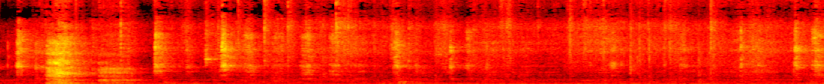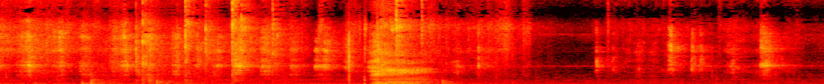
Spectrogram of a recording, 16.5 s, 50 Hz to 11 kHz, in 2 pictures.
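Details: Shayna, a black and silver Miniature Schnauzer born 21/11/2022, at home in Cape Town, South Africa, being pulled across tiles indoors: a low, steady rumbling growl with louder gruff bursts near the start and around twelve seconds, plus scraping and shuffling noises.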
